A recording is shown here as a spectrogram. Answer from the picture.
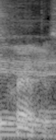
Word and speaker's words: Krampus: on trumpus Krampus yeah it's Krampus not kumus I say it kumus well you say it wrong no anyway anyway to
